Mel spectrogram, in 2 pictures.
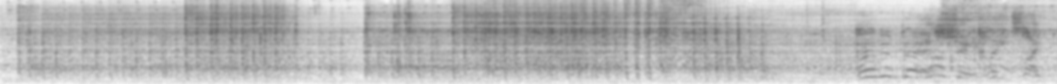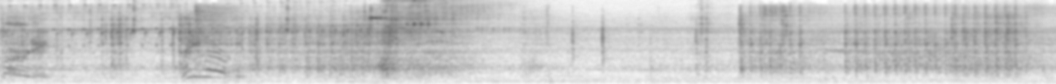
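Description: Rapid gunfire from a video game rattles through small speakers.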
